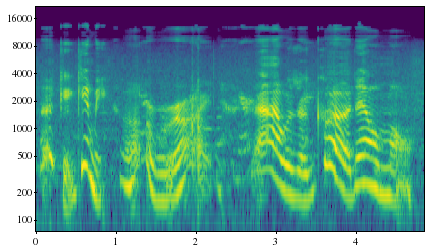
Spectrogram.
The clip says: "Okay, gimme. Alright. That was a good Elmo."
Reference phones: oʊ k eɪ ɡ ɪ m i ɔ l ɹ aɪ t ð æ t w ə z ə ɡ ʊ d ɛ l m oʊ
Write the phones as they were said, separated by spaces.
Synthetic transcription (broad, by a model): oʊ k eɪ ɡ ɪ m i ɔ ɹ aɪ t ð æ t w ə z ə ɡ ʊ d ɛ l m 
